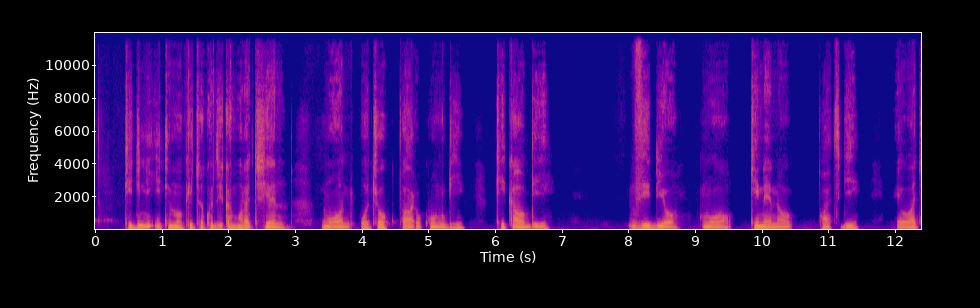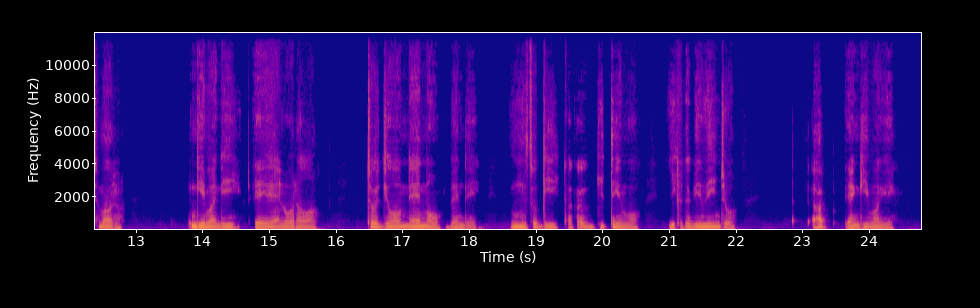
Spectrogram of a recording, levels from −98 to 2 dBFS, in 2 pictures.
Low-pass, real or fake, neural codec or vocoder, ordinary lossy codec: none; fake; codec, 24 kHz, 1 kbps, SNAC; none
